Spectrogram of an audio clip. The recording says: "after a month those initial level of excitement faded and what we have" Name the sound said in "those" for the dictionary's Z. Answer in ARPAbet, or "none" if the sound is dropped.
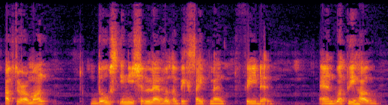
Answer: S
